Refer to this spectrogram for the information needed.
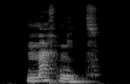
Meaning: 1. pot, cooking pot, marmite 2. meal prepared in a cooking pot 3. (heavy) shell 4. prostitute, especially one past the first youth, the "flesh pot" of the souteneur
- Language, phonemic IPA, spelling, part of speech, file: French, /maʁ.mit/, marmite, noun, LL-Q150 (fra)-marmite.wav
